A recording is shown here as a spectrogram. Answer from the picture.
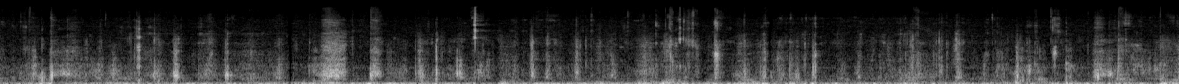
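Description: Biting and chewing soft, soy-milk-soaked youtiao, with many short wet clicks and smacks of the mouth.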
